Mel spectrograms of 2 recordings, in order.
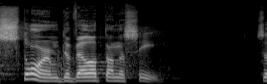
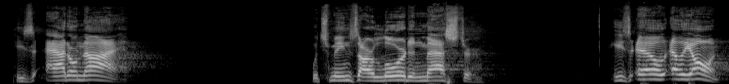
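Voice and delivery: slow, loud, proclaiming litany; preaching crescendo; 5 semitones higher, 6 dB louder, slower than usual. Acted. Pastor proclaiming God's names to his church, slow and loud. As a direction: proclaim each name like a declaration.

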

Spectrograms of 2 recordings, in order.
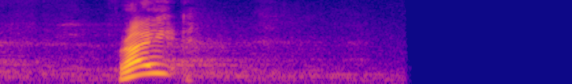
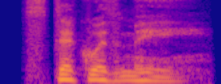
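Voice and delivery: hushed low; 10 semitones lower, 15 dB quieter, slower than usual. Acted. Repeated, even softer.

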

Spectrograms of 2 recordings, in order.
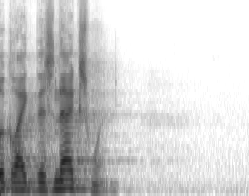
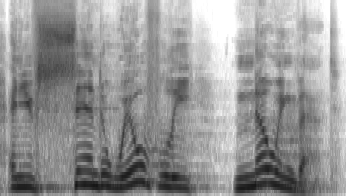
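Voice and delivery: fiery preaching; 4 semitones higher than usual. Acted. Preacher warning the congregation they fall short, forceful preaching. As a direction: drive it home to the congregation.

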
